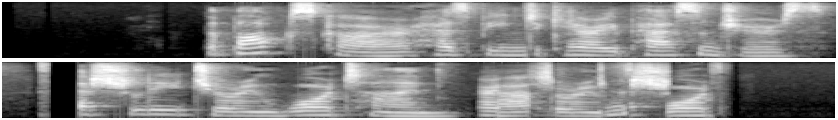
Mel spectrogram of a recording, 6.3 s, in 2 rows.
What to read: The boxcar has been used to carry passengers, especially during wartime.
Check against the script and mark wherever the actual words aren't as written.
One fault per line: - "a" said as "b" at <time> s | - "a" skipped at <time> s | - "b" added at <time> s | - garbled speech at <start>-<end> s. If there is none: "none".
- "used" skipped at 2.0 s
- garbled speech at 4.9-5.9 s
